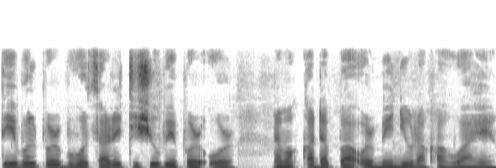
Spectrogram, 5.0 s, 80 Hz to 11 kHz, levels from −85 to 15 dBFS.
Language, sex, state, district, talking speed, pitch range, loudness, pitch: Hindi, female, Arunachal Pradesh, Papum Pare, 180 wpm, 175-190 Hz, -16 LUFS, 185 Hz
